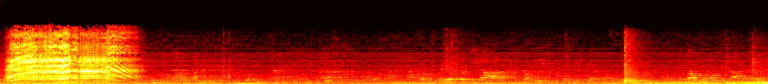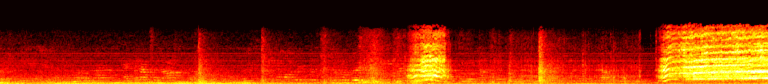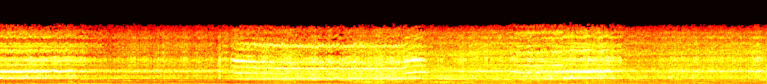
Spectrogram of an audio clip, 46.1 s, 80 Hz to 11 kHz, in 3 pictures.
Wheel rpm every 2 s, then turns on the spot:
170, 40, 0, 0, 0, 0, 0, 0, 0, 0, 0, 30, 30, 20, 140, 230, 230, 230, 210, 220, 220, 230, 230.
22-28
